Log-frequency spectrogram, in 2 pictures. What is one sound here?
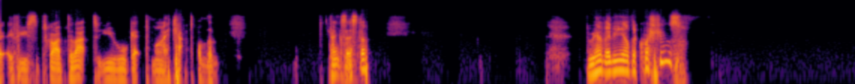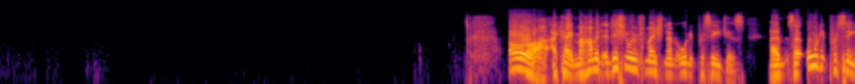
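A man speaks calmly through an online call, pausing now and then.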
